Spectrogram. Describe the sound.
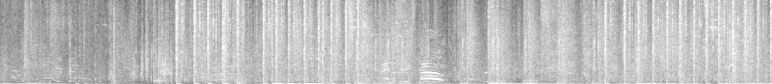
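Rapid video game gunfire crackles in dense bursts of many sharp shots with heavy booms underneath, while players talk over the action.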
